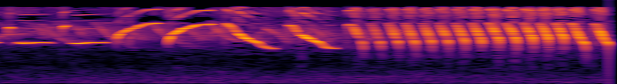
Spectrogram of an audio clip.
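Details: Canary in song, meant to restart a silent canary: a few arching and falling whistled notes give way to a fast, even trill of bright repeated chirps.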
